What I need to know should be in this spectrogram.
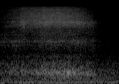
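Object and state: Nothing is struck.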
